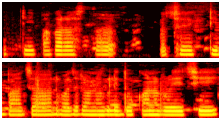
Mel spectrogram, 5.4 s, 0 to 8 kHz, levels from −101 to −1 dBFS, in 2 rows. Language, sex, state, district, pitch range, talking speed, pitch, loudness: Bengali, female, West Bengal, Paschim Medinipur, 200-220 Hz, 120 wpm, 210 Hz, -30 LUFS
